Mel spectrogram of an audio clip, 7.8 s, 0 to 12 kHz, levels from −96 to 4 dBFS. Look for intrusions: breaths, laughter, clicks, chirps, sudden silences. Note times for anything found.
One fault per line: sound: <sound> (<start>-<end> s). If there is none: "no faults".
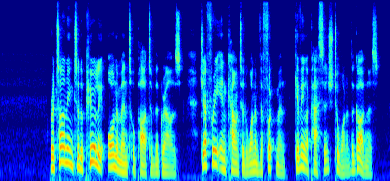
no faults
